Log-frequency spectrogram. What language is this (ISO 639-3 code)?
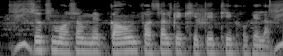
bho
